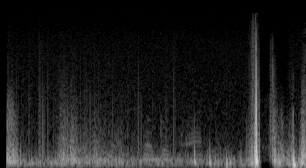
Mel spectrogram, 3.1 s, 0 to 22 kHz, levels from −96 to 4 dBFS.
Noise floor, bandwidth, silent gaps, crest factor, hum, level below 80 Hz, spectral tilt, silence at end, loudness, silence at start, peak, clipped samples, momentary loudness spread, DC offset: -50 dBFS; 12 kHz; none; 30 dB; none; -48 dBFS; -7.5 dB/octave; 0 s; -26 LUFS; 0.05 s; -2 dBFS; under 0.1%; 25 LU; under 0.1%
